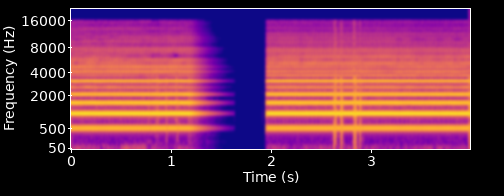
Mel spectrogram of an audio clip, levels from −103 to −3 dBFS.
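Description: Between 0.77 and 1.10 s, repeated packet loss (robotic sound) sets in. Packets keep arriving lost or late, and the receiver patches each hole by stretching the last bit of music. Four short holes, the longest 34 ms, leave about a third of the span concealed, so the music turns choppy.

From 1.18 to 1.97 s, a long network dropout is the likely cause of the music cutting out. Nearly 0.8 s of the music never plays. A fading continuation of the last sound bridges the start of the gap, then about 0.36 s of silence follows before the music resumes further along.

At 2.64 to 2.90 s, processor overload crackle appears. The processor falls behind and misses a run of deadlines on tiny buffers of around 3 ms each, with roughly seven skipped outright. Each skip leaves a hard-edged hole, and together they form a brief gritty crackle over the music.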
